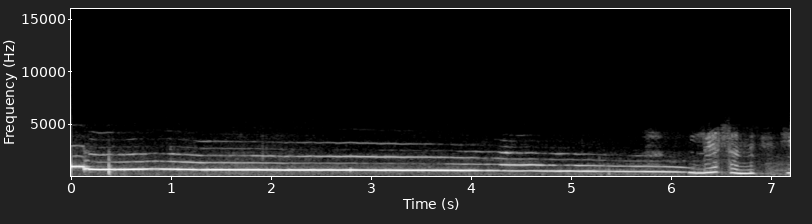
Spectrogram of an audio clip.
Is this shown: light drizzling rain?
no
